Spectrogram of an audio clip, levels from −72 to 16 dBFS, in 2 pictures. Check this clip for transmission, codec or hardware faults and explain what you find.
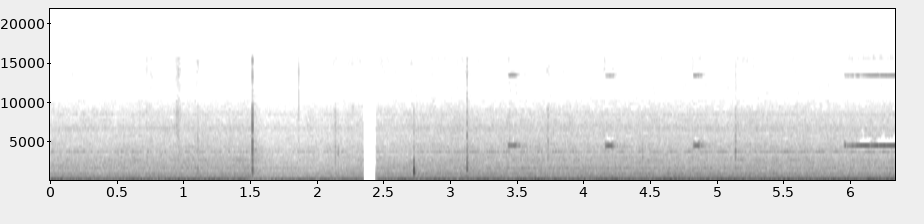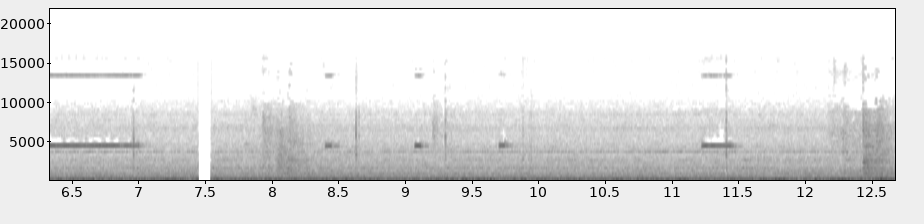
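Two hard-edged silences interrupt the sound, both caused by a gap between chunks. The audio arrived as 5-second chunks and silence was left at each join, inserting 100 ms of silence from 2.34 to 2.44 s and from 7.44 to 7.54 s without losing anything, so the sound cuts out cleanly and resumes.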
